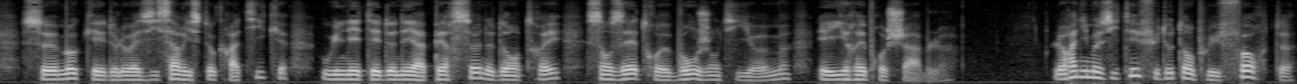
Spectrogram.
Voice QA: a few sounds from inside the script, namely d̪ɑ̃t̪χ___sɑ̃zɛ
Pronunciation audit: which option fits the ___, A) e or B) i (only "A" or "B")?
A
